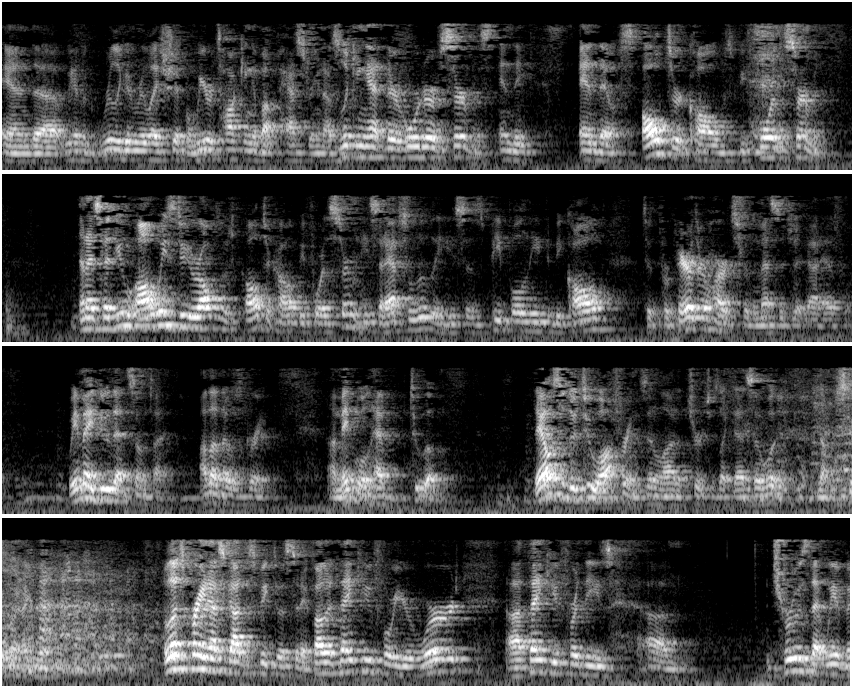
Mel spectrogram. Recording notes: Preached at First Baptist Church of Hazel Park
